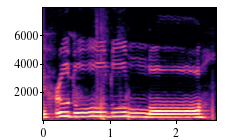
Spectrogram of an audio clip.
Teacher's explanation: اللہ سے پہلے لفظ دال کے اوپر پیش ہے تو اللہ کو پر کر کے پڑھیں گے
